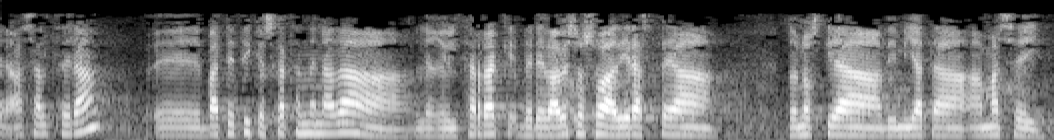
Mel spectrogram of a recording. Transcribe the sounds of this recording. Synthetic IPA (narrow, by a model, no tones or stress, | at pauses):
a̰salt͡se̞ɾa | βat̪e̞t̪ike̞skat͡se̞nd̪e̞naðale̞ɣ̞e̞βilt͡sarakbe̞ɾe̞βaβ̞e̞so̞so̞að̞ie̞ɾast̪e̞a | d̪o̞no̞st̪iaβimiʎat̪aːmase̞j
